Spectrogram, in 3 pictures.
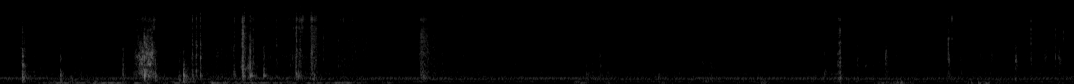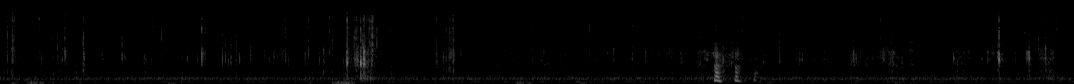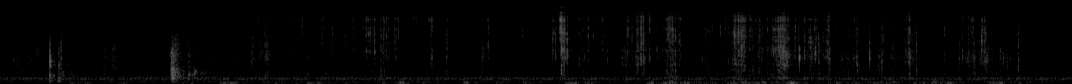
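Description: Foil wrapper of a trading-card pack being handled and torn open: faint crinkling and tearing with scattered small clicks, thickest in the last few seconds.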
